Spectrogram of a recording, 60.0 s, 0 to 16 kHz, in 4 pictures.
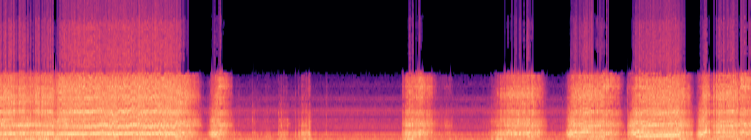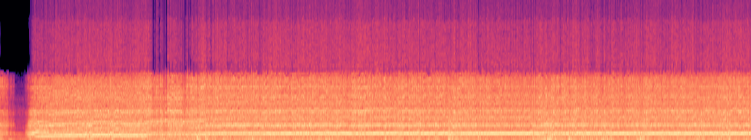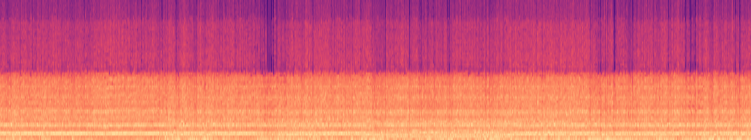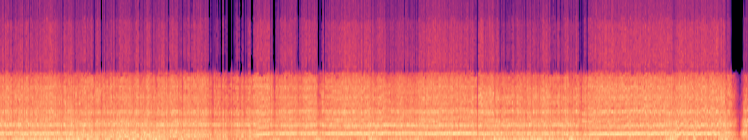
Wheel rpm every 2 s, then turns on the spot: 220, 170, 10, 0, 30, 70, 90, 70, 140, 210, 230, 230, 230, 230, 230, 230, 230, 230, 220, 160, 210, 230, 230, 190, 160, 210, 230, 220, 210, 170.
8-10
